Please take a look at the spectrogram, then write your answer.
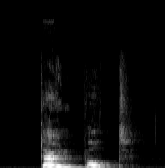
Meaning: garden path
- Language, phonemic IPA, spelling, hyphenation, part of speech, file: Dutch, /ˈtœy̯n.pɑt/, tuinpad, tuin‧pad, noun, Nl-tuinpad.ogg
